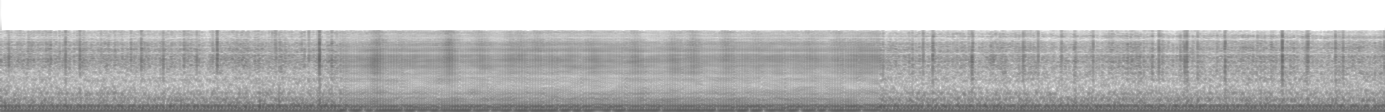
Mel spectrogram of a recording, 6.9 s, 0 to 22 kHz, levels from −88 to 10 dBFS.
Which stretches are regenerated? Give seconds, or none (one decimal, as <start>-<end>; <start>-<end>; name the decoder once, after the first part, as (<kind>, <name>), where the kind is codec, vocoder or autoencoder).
1.7-4.4 (vocoder, Vocos)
